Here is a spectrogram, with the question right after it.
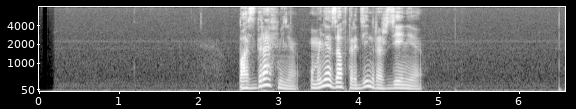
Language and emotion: Russian, positive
